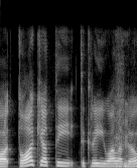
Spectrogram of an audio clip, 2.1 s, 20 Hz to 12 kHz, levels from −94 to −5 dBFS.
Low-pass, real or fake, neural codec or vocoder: 9.9 kHz; real; none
